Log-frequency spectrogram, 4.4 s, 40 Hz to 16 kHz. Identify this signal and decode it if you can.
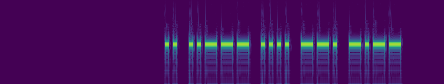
Morse code, heard as a keyed tone, about 31 wpm, 700 Hz. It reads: I2HGY
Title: DXCC-100 Call Signs - 5 Characters - 30wpm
